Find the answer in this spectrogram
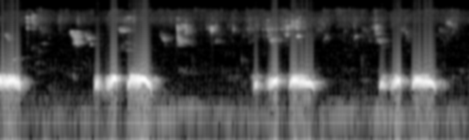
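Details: Spotted dove cooing in three phrases of soft low notes, each building to a longer, slightly falling coo, separated by pauses of over a second; faint low rustling and distant high chirps.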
